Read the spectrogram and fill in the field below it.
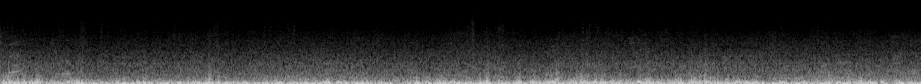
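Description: Strong wind buffets loudly outdoors.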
